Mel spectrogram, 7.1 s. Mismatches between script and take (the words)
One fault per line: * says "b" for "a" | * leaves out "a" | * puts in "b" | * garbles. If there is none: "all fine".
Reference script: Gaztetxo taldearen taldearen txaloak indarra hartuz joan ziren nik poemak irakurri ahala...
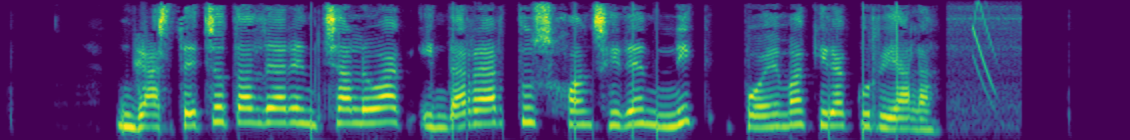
* leaves out "taldearen"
